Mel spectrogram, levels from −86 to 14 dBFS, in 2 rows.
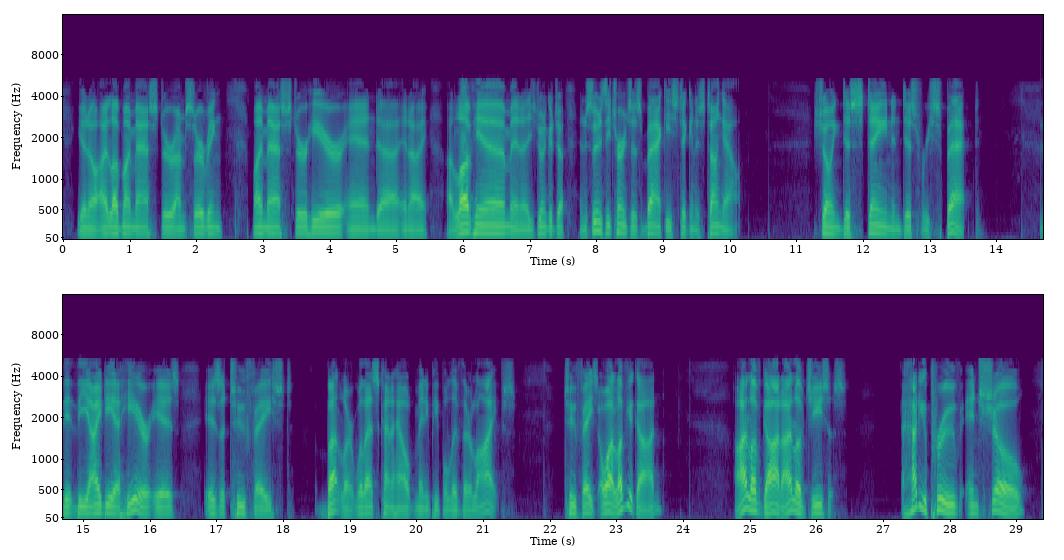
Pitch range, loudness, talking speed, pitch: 100-120 Hz, -18 LUFS, 165 wpm, 110 Hz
